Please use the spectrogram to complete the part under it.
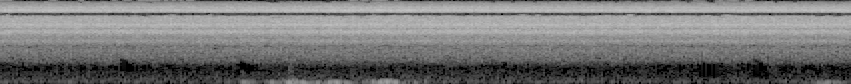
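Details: Rock python giving a long steady breathy hiss, unbroken and even in loudness throughout, with faint low thumps beneath.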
